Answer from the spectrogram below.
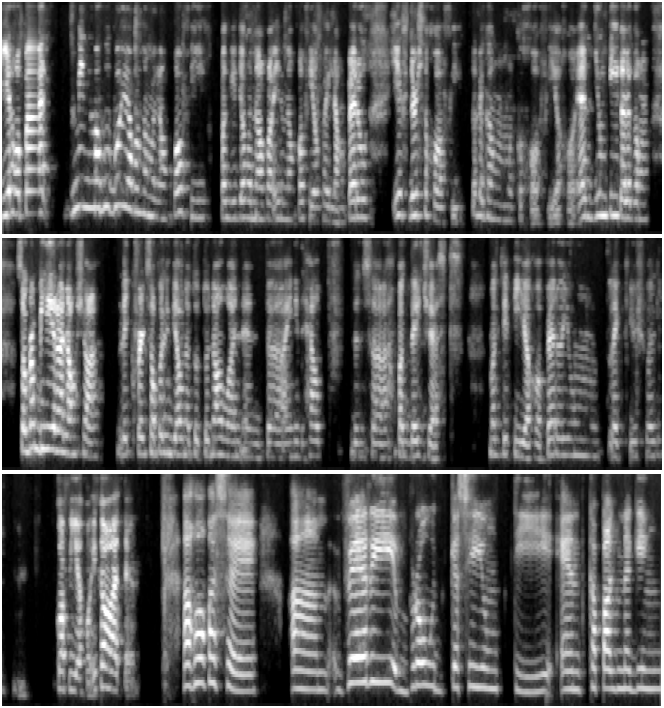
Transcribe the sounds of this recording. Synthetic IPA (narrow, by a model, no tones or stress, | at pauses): d̪iɐkopɐ | minmɐbuːbujɐkonɐmɐlaŋkofipɐɡ̚hɪnd̪iːɐkonɐakɐʔɪnʊmnɐŋkofiʔokɐjlɐŋpɛːɾoʔɪfd̪ɛɹsɐkofit̪ɐlɐɡaŋmɐɡ̚kɐko̰fḭʔɐ̰ko̞̰ʔɛnd̪jʊŋt̪it̪ɐlɐɡaŋsobɾɐŋbɪhiːɾɐlɐŋʃa | lajkfɔɹɛɡsampɔlhɪnd̪iɐkonɐt̪uːt̪ʊnawɐnʔɛnd̪ɐʔajnid̪̚hɛlp̚ | d̪ʊnsɐpɐɡ̚d̪ɐjd͡ʒɛst̪s | mɐɡ̚t̪it̪iɐko̞pɛːɾo̞jʊŋlajkʰjuːʃuɐli | kofiɐko̞ʔɪkawʔat̪ɛ̰ɹ | ʔɐko̞kɐsɛ | ʔɐmvɛɾibɹowd̪̚kɐsɛjʊŋt̪iʔɛnd̪̚kɐpɐɡ̚nɐɡiŋ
